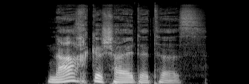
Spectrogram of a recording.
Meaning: strong/mixed nominative/accusative neuter singular of nachgeschaltet
- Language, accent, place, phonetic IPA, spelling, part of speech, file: German, Germany, Berlin, [ˈnaːxɡəˌʃaltətəs], nachgeschaltetes, adjective, De-nachgeschaltetes.ogg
